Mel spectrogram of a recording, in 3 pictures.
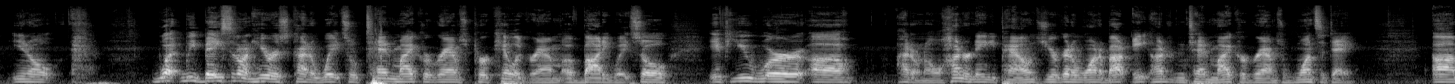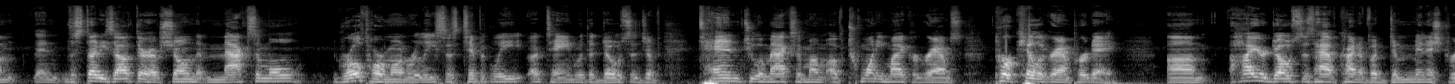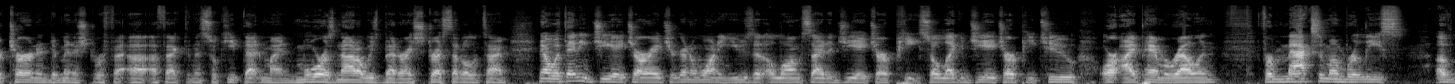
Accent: American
